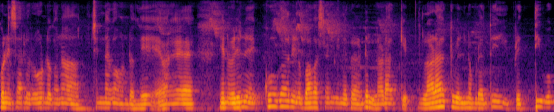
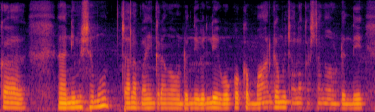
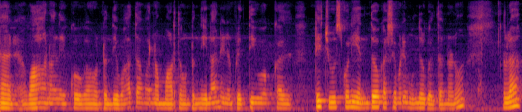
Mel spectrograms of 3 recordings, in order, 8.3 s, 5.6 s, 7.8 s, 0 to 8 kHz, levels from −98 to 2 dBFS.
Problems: constant background noise, background conversations at intervals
